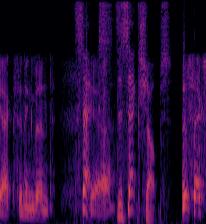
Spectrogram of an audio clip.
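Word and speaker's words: CeX: C you do have C EX in England sex the sex shops the sex hops yeah that's how it's pronounced guys that's how it's pronounced Computer Exchange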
